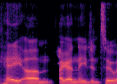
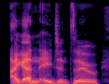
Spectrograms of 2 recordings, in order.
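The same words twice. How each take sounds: First: Tentative and unsure, with a hesitation before it; the nervous nineteen-year-old fan, hesitant. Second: Mock boastful agent line; overeager boast. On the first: Retold or imitated. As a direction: say it shyly, testing the waters. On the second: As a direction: blurt it out a bit louder, proud and pushy. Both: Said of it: "I didn't say it just like that".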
